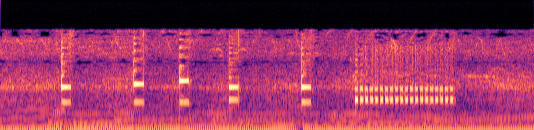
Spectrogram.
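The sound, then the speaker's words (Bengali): A telephone number being dialed: five short keypad tones spaced at uneven intervals, then a longer, steadily pulsing tone, all over a low, constant hum with no talking. “ঠিক আছে, আমি phone দিচ্ছি।”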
